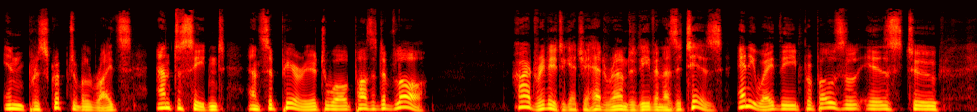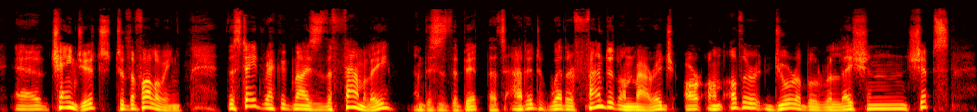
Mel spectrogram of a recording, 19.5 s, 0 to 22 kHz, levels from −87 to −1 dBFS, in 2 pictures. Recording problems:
none

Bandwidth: 15.5 kHz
